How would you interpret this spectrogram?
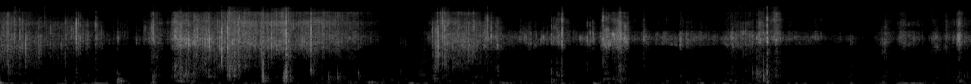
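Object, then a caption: Corn starch foam playcorn pieces. Small, light, colorful corn starch foam playcorn pieces are held by the handful in both palms while fingertips with long red nails rub, squeeze and rattle them. The result is a dense, bright, high-pitched crinkling and squeaky rustle in uneven bursts, with a brief near-silence around four seconds. A few pieces drop.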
